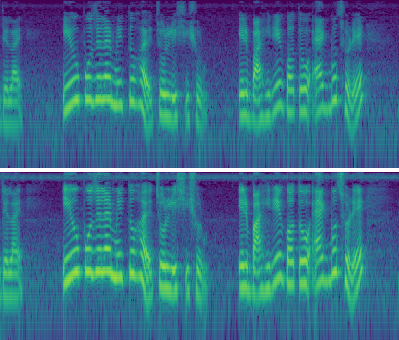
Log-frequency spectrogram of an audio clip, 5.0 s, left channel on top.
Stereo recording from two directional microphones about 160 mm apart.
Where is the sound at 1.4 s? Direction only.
65° right (ahead or behind).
